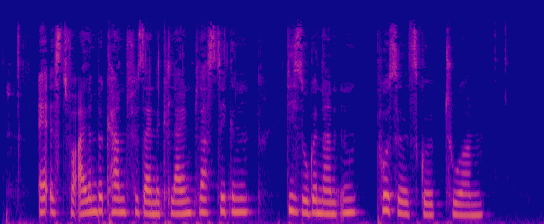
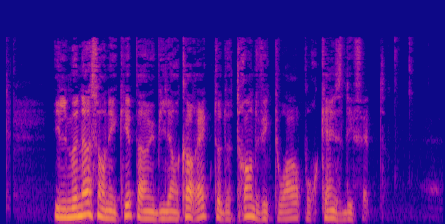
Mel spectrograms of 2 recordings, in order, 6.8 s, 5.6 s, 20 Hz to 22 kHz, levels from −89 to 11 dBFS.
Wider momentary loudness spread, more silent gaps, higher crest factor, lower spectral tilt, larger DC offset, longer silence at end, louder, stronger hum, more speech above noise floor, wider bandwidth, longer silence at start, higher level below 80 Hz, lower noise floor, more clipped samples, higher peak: second, 8 LU vs 15 LU; neither; about the same, 16 dB vs 20 dB; second, -5 dB/octave vs -6.5 dB/octave; neither; second, 0.75 s vs 0.95 s; second, -34 LUFS vs -22 LUFS; neither; about the same, 35 dB vs 38 dB; first, 15 kHz vs 11.5 kHz; second, 0.1 s vs 0.7 s; first, -58 dBFS vs -66 dBFS; first, -68 dBFS vs -59 dBFS; neither; second, -18 dBFS vs -2 dBFS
